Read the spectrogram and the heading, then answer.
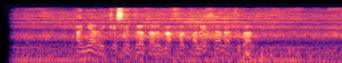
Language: Spanish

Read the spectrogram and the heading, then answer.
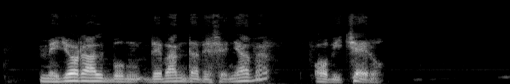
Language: Galician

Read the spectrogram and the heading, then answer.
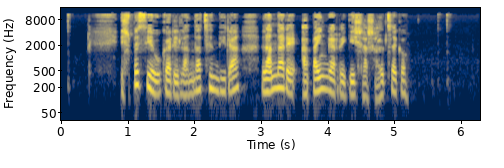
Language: Basque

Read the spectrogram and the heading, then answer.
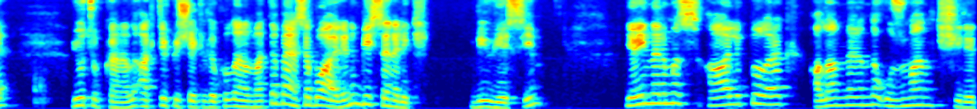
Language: Turkish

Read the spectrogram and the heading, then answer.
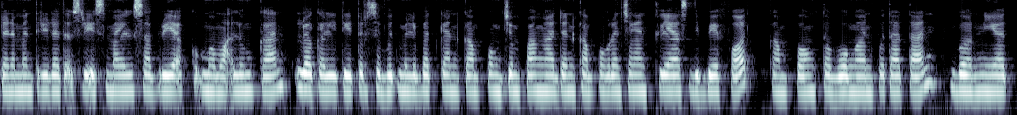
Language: Malay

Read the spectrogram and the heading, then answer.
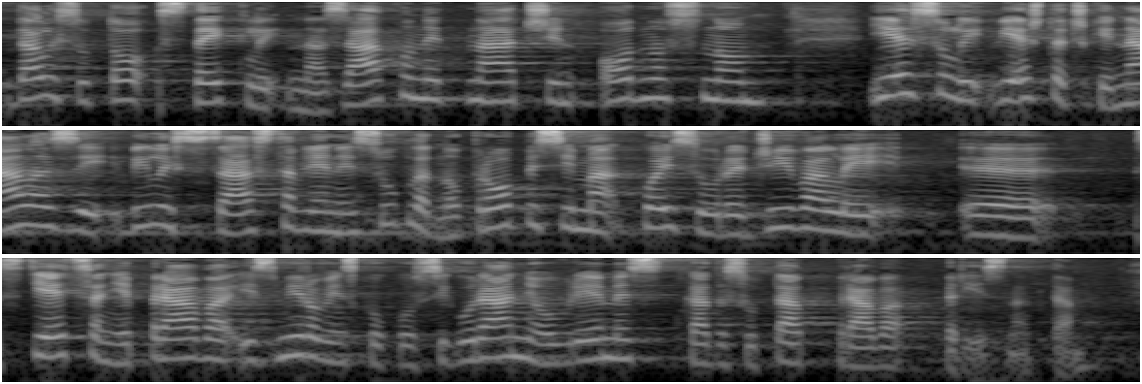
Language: Croatian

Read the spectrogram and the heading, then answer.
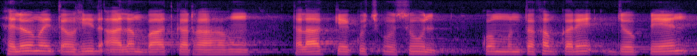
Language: Urdu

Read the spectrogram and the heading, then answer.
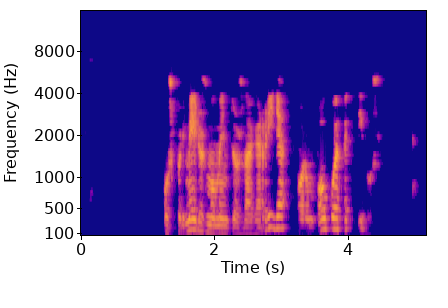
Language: Galician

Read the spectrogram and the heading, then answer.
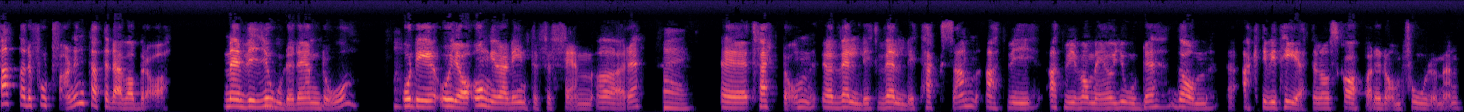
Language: Swedish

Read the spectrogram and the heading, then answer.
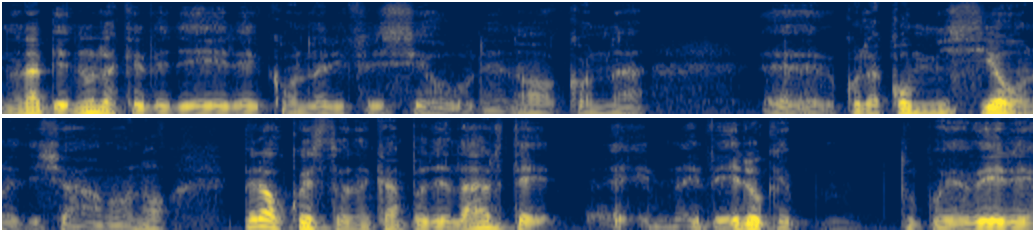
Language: Italian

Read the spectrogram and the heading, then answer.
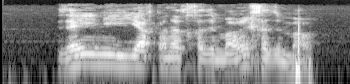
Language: Kabyle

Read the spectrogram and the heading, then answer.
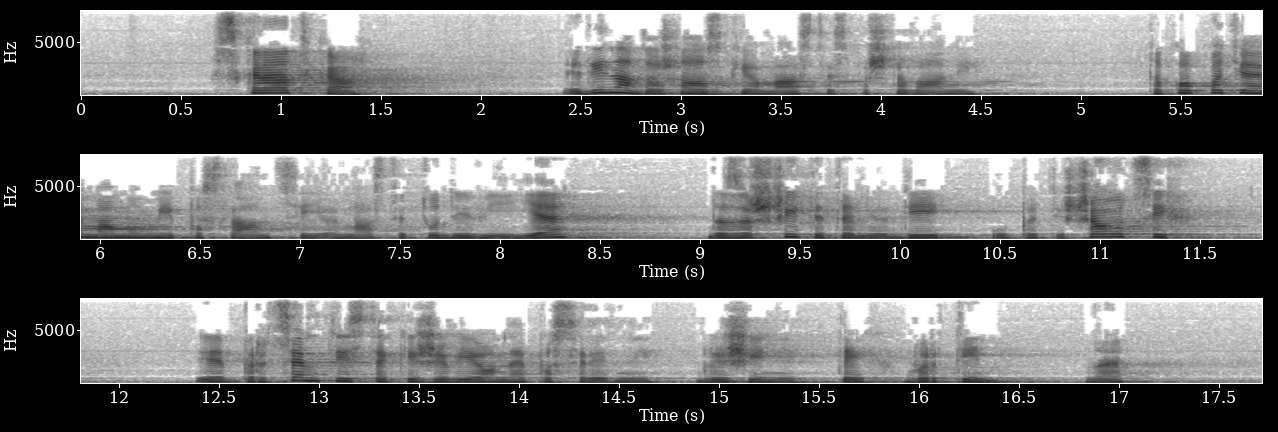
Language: Slovenian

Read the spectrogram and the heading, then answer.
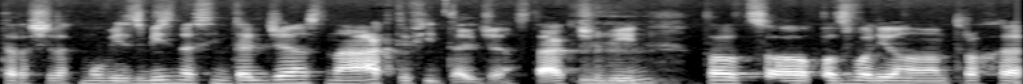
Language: Polish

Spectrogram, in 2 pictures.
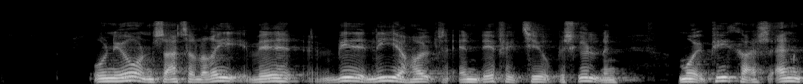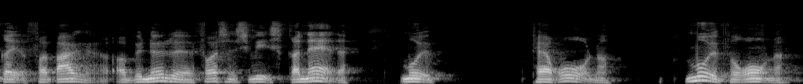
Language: Danish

